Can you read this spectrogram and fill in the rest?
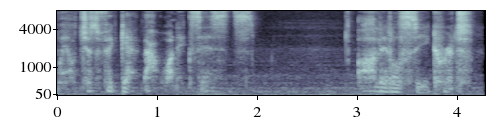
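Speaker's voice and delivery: conspiratorial whisper; hushed aside to the audience. Real, not acted. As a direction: whisper it like a secret. Aside after choosing dialogue.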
